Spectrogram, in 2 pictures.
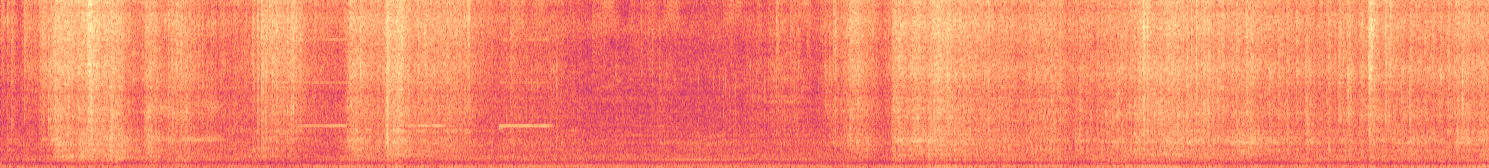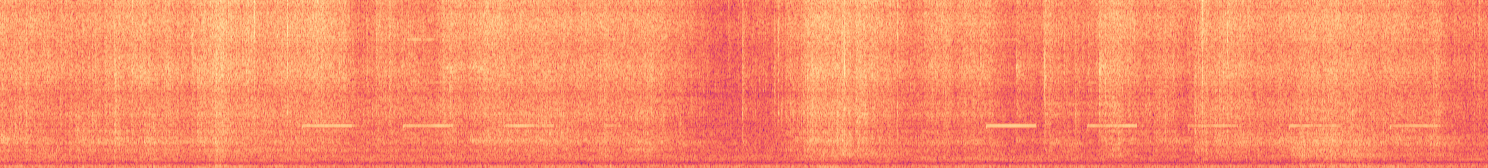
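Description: Kubota SVL compact track loader with a forestry mulcher head running hard, its diesel engine and spinning mulcher drum giving a steady din, with louder crackling surges as the drum chews into brush and trees. Its reversing alarm beeps in three spells as the machine backs up, the last running on to the end.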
